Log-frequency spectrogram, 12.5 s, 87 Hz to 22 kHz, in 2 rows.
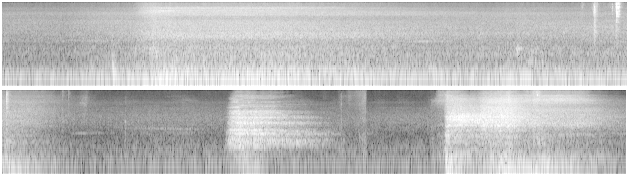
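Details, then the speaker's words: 1987 Chevy C10 with a 305 TBI engine: it starts, runs a few seconds and dies, and catches briefly on two restarts that fade. The cause was rust and grit packed in the injector bowls, fixed with a throttle body rebuild. "If you've got one of these old fuel injected trucks and you kind of crank this thing up and it runs for a second, dies, you start it again, runs for a few more seconds, then it dies."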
